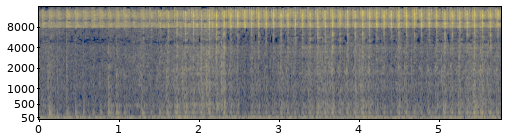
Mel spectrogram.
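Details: Engine at 47,346 km after a worn tensioner spring was replaced with a new one; fast light clatter over steady idle, source unconfirmed, owner plans to recheck the tensioner. Abnormal engine noise.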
